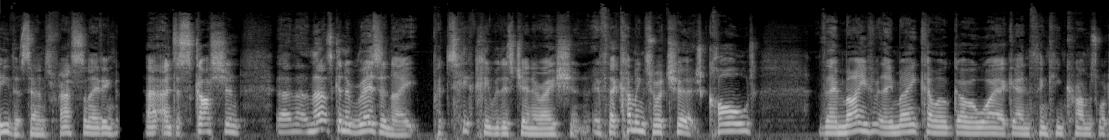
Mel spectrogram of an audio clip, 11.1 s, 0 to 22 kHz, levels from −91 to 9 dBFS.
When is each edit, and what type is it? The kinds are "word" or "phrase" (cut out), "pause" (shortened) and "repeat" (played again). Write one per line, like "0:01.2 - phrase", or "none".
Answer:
none

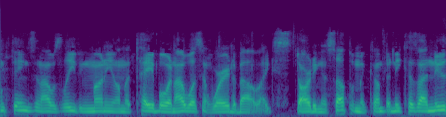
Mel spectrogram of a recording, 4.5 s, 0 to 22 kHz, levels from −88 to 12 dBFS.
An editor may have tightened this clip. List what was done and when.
none

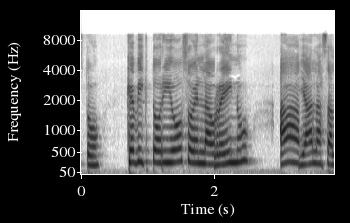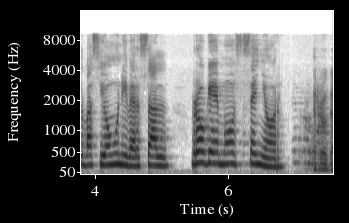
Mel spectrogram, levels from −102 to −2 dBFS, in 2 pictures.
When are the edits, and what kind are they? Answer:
0:02.0 - phrase
0:03.3 - word
0:06.2 - word

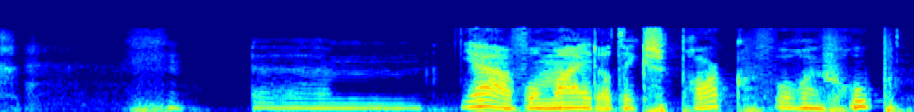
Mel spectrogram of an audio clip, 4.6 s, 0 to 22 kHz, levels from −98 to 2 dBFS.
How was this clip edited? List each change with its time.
none

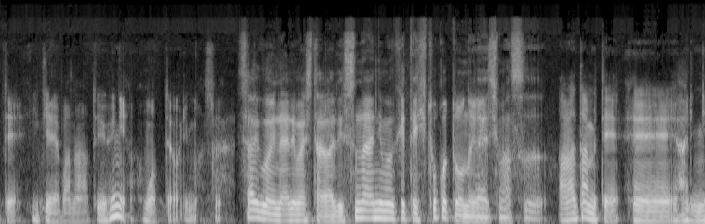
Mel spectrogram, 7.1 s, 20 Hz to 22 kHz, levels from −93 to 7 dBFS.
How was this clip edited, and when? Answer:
0:02.3 - pause

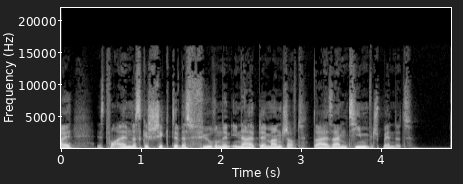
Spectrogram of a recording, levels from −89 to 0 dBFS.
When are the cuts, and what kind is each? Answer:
0:01.5 - word
0:03.9 - word

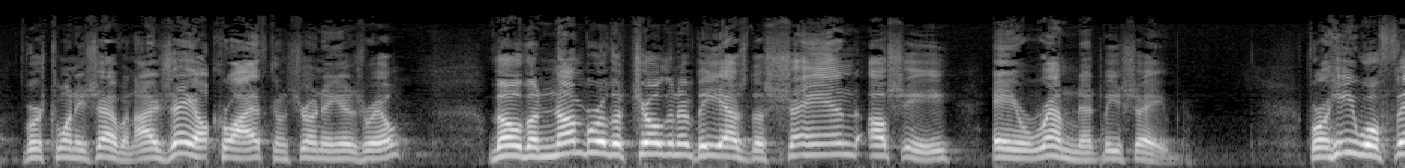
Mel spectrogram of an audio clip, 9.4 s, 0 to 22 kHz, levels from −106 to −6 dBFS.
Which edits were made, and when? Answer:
0:01.4 - word
0:04.6 - word
0:05.9 - word
0:07.3 - word

